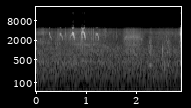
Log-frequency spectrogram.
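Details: A newly hatching Muscovy duckling, replying to its mother hen on a cold day, gives thin, high, slightly rising peeps, four within the first second and a half, then one more at the end, over a soft background hiss.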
